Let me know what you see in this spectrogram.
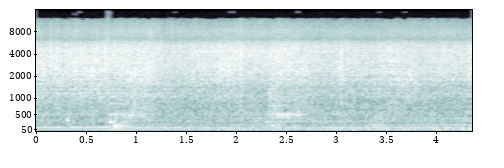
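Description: Steady sizzle of chorizo, steak, bacon bits and onions frying in a hot cast iron skillet as more oil goes in, with a slotted spatula stirring and scraping through the mix near the end.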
